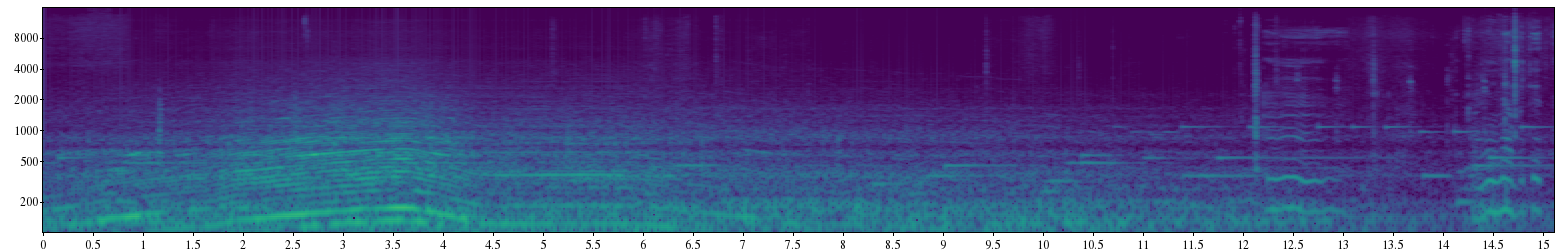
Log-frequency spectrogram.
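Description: Loud 2022 Camaro exhaust in sport mode, a deep continuous rumble heard from inside the car with a swell of revving early on, steady droning through the rest.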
